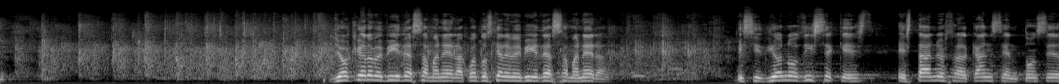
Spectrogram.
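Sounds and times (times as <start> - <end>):
audience applauding: 0.0 - 7.9
speech: 3.3 - 6.3, 7.4 - 10.5.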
